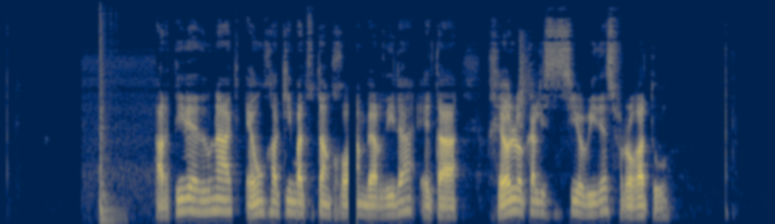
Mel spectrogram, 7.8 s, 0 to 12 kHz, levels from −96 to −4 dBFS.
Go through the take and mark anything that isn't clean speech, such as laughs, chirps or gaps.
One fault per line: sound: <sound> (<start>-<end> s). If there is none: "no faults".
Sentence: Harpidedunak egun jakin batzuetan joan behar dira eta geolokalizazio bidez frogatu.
sound: thud (1.0-1.3 s)
sound: dropout (3.5-3.6 s)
